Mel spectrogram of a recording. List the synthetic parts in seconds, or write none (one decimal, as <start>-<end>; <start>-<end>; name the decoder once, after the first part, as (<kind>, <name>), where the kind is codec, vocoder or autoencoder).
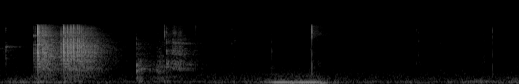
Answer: none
